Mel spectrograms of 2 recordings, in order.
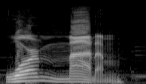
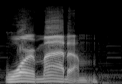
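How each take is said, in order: First: The stress falls on the last part, madam. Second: The same.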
